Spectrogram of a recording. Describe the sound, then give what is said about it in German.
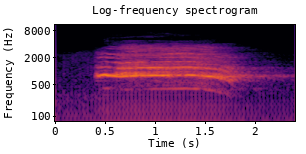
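A scream from a bug-infested house in a radio drama: one sustained, high, harmonic cry lasting about a second, wavering slightly and sagging at its end, over a low steady hum, with no talk. “Der Schrei kam aus dem Wanzenhaus.”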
